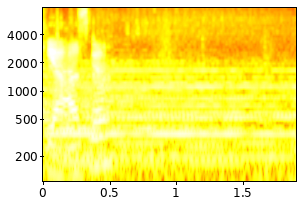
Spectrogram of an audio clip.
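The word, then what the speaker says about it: Jasna: It's a Y What? instead of a J. It's a Y sound instead of a J. Yeah, So it's Yasna.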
